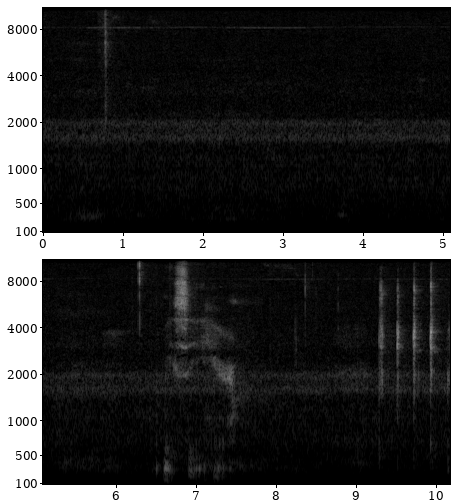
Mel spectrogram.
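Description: Quiet room tone with a faint steady high-pitched hum. About six and a half seconds in comes a brief whisper, and near the end a quick run of about five sharp clicks.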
